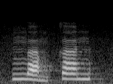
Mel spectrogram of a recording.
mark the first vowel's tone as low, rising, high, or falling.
low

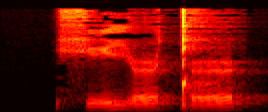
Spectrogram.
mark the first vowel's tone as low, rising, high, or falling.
rising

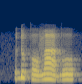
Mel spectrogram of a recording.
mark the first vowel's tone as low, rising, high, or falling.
high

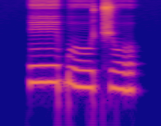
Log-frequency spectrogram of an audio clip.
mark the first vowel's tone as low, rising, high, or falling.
high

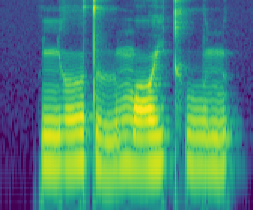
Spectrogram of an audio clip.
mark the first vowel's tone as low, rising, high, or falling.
rising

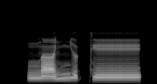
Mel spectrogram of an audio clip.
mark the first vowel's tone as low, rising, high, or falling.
low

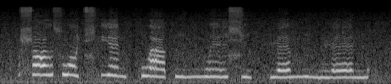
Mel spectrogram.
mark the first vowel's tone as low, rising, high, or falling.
high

